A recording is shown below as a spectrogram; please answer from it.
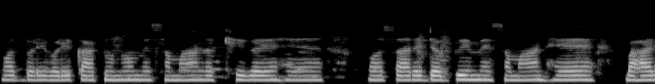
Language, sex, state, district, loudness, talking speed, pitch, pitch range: Hindi, female, Jharkhand, Sahebganj, -22 LUFS, 145 wpm, 205 Hz, 205-210 Hz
